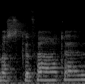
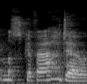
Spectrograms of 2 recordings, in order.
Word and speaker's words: muscovado: We use, I don't know the name, Muscovado, is that how you say it? Muscovado, yeah. Oh yeah, the brown sugar.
